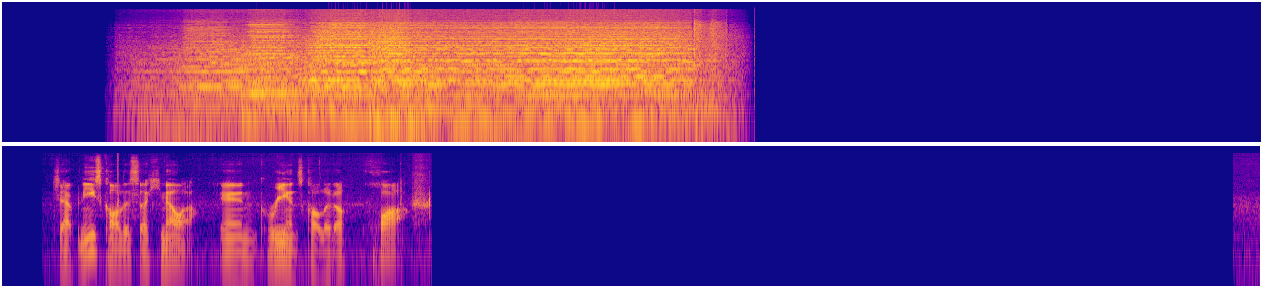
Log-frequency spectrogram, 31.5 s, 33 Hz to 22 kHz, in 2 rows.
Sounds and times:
Speech: 16.4 - 20.9.

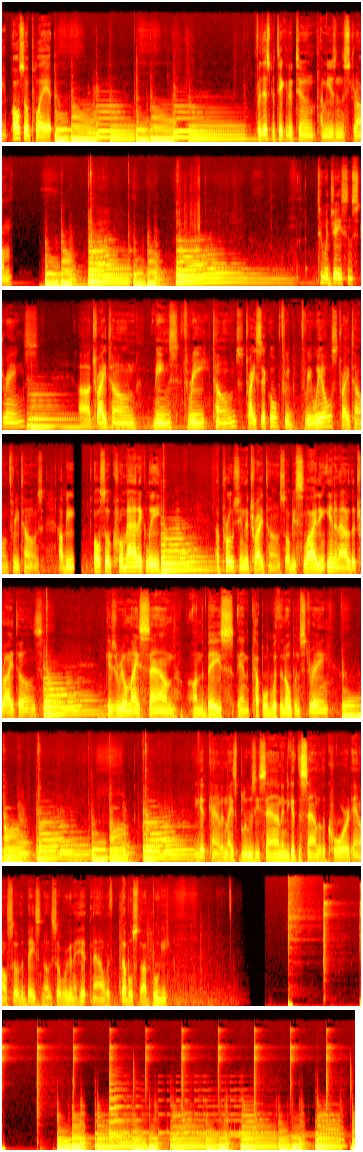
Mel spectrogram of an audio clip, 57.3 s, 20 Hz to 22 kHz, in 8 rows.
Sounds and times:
Double bass: 1.0 - 5.6, 8.0 - 13.4, 14.9 - 18.0, 24.6 - 26.1, 29.5 - 31.2, 35.5 - 40.4, 51.4 - 57.3.

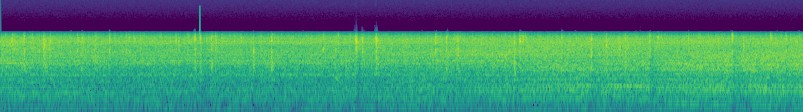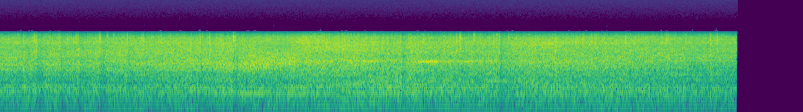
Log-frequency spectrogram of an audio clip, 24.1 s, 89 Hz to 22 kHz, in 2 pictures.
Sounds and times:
Car: 0.0 - 23.1
Accelerating, revving, vroom: 13.4 - 21.3.

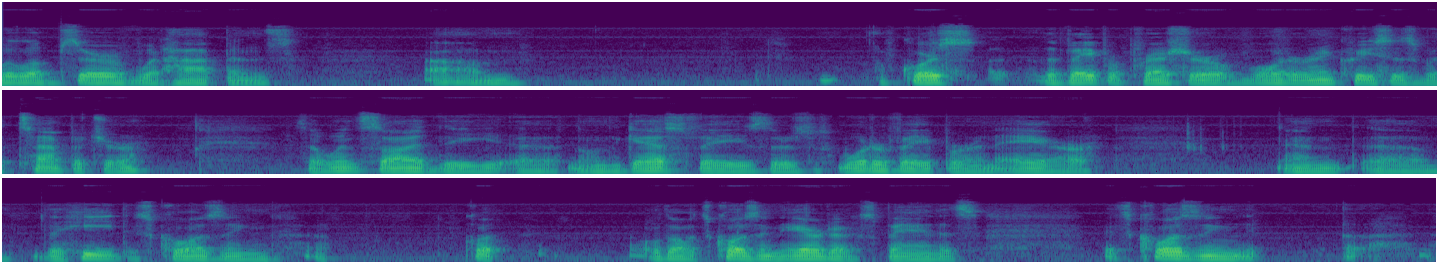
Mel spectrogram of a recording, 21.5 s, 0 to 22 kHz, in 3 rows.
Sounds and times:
Speech: 0.0 - 1.5, 2.1 - 2.7, 4.1 - 8.0, 8.6 - 12.7, 13.6 - 21.5.

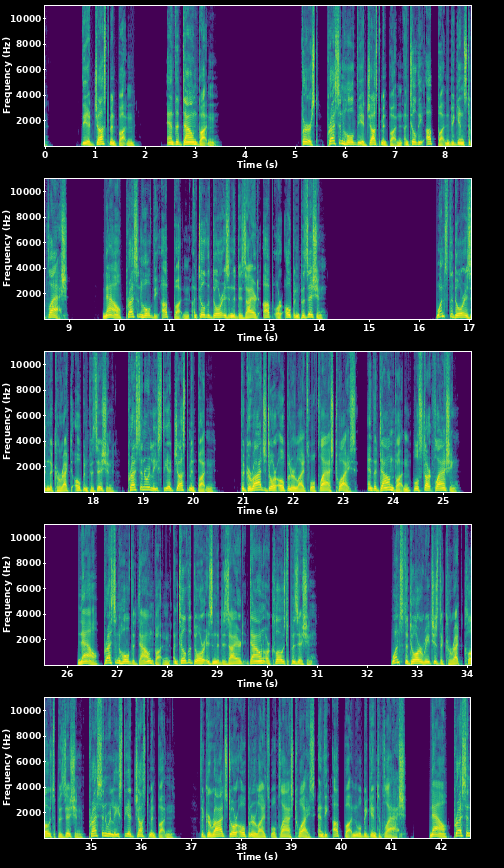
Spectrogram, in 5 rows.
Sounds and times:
Speech: 0.8 - 3.5, 5.1 - 9.0, 9.7 - 14.2, 16.4 - 25.4, 26.2 - 31.0, 32.5 - 42.5.

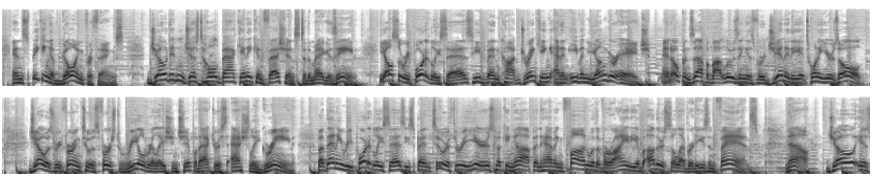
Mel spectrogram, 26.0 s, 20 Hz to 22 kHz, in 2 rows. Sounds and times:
Music: 0.0 - 26.0
Speech: 0.0 - 26.0.

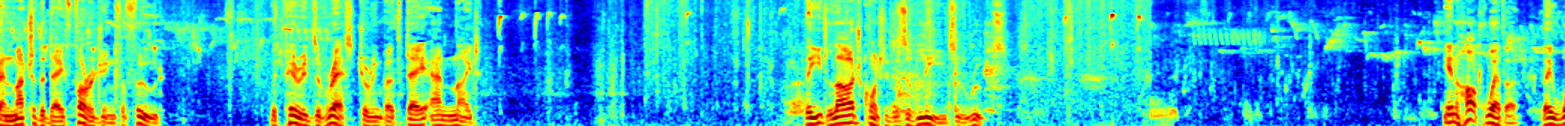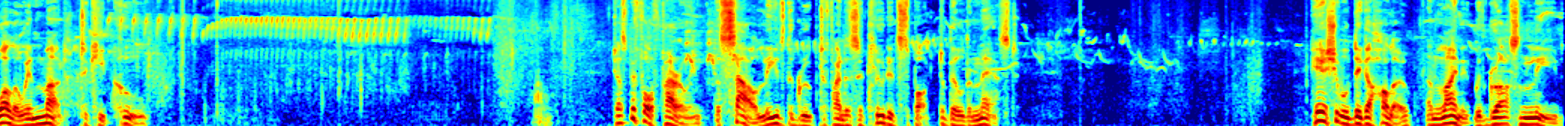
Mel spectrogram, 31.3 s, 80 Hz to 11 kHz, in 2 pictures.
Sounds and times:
Speech: 0.0 - 1.7, 2.7 - 4.9, 8.0 - 10.1, 14.4 - 17.2, 21.8 - 25.9, 28.8 - 31.3
Outside, rural or natural: 0.0 - 31.3.

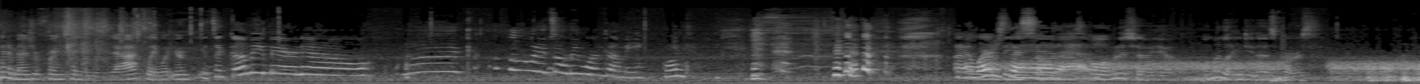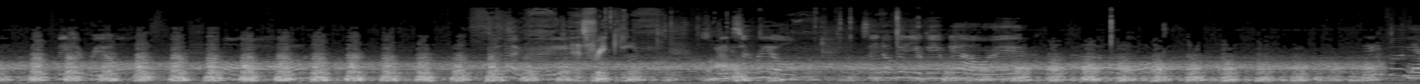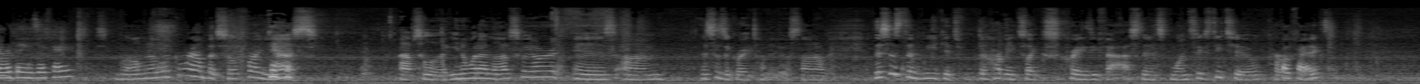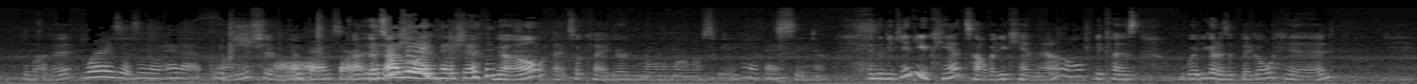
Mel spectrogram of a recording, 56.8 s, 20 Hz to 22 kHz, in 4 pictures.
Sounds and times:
Speech: 19.2 - 22.3, 42.8 - 53.8.

